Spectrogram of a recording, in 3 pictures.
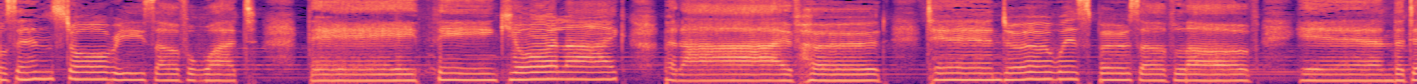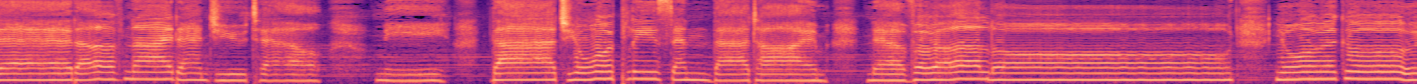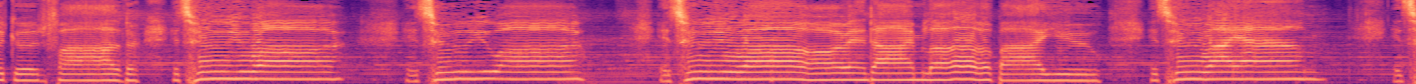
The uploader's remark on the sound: Mt. Zion Church Live!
